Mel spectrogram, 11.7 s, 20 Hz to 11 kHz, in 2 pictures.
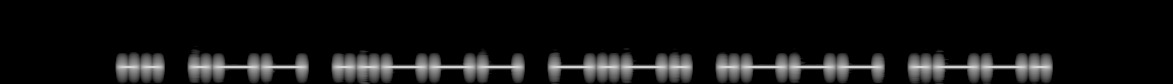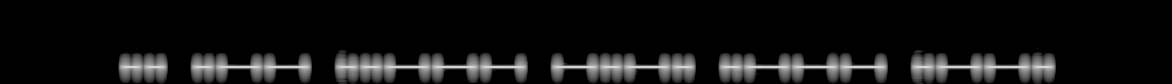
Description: Morse code, heard as a keyed tone, about 21 wpm, 700 Hz. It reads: IW2CJP IW2CJP
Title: DXCC-100 Call Signs - 6 Characters - Repeated 3x - 20wpm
